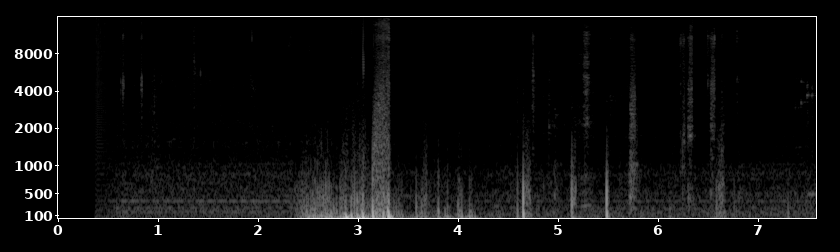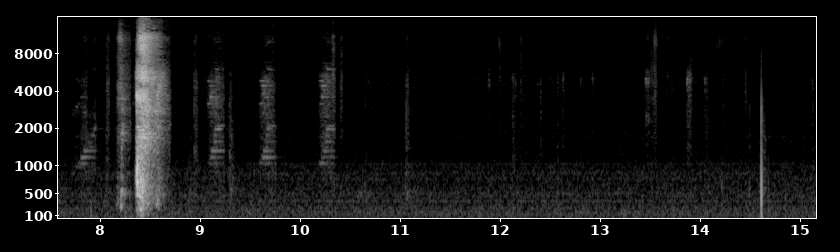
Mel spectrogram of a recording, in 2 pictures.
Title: Sorry for the lighting and my sneeze.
